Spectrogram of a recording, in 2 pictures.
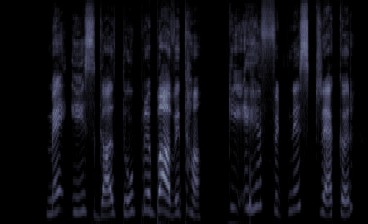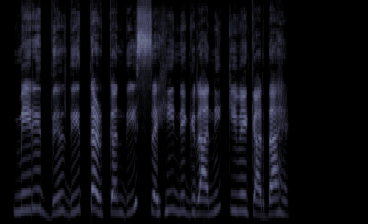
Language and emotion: Punjabi, surprised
